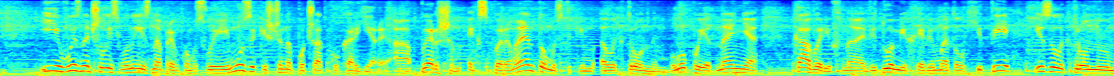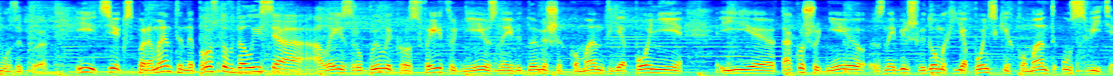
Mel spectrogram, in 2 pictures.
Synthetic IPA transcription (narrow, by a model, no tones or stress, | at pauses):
iʋɪznɐt͡ʃɪlˠɪsʲʋɔnɪiznɑpɾʲɐmkɔmsʋɔjejimuzɪkɪʃt͡ʃɛnɐpɔt͡ʃɑt̪kʊkɐrjɛ̰ɾɪ̰ʔɐpɛrʃɪmekspeɾɪmɛnt̪ɔmst̪ɐkɪmelˠekt̪ɾɔnːɪmbʊlˠɔpɔjed̪nɑnʲːɐ | kɑʋeɾʲiwnɐʋʲid̪ɔmʲixɛʋʲimɛt̪ɐlˠxʲit̪ɪizelˠekt̪ɾɔnːɔjʊmuzɪkɔ̰jʊ̰ | it͡sʲiekspeɾɪmɛnt̪ɪnɛpɾɔst̪ɔwd̪ɐlˠɪsʲɐɐ̰lˠɛizrɔbɪlˠɪkɾɔsfɛjθɔdʲnʲiɛjʊznɐjʋʲid̪ɔmʲiʃɪxkɔmɑnd̪jɐpɔnʲijiit̪ɑkɔʒɔdʲnʲɛjʊznɐjbʲilʲʃʋʲid̪ɔmɪxjɐpɔnʲsʲkɪxkɔmɑnd̪̥usʲʋʲitʲḭ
